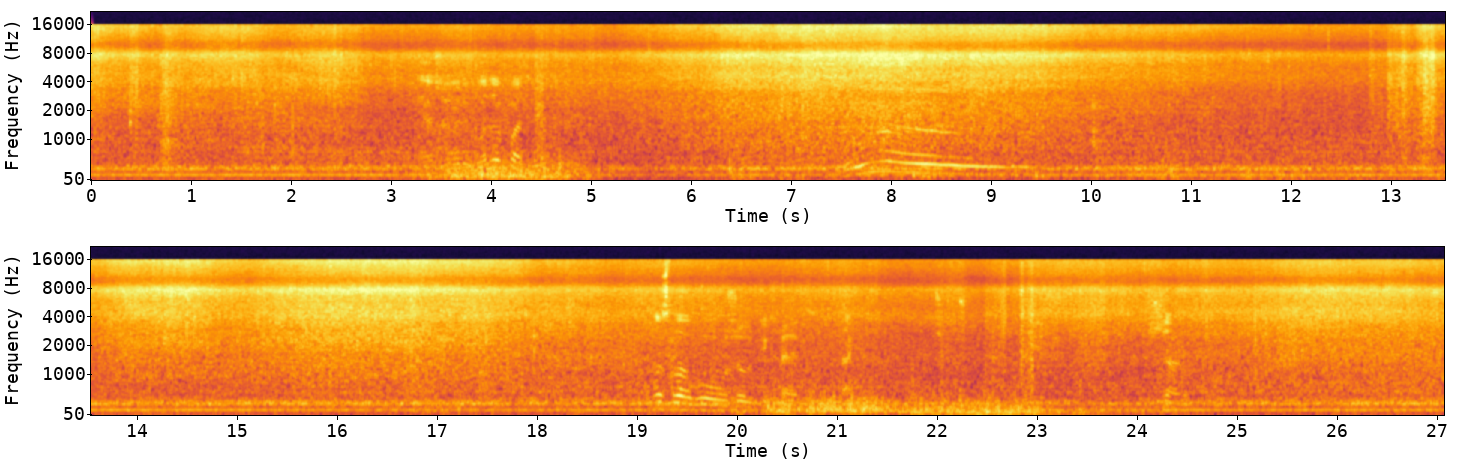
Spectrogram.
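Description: A ship's engine hums steadily.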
